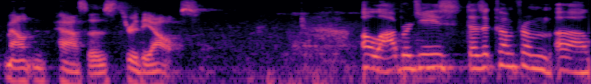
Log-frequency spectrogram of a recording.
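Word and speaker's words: Allobroges: Alabraes.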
